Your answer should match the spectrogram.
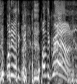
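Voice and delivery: high, laughing through the words. Real, not acted. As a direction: squeak it out while cracking up. Laughing hard at the image.

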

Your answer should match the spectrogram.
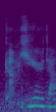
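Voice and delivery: whispered summons to a parent; secretive, hushed call; urgent whisper. Retold or imitated. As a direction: whisper so nobody outside hears. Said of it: "Like, I'm whispering".

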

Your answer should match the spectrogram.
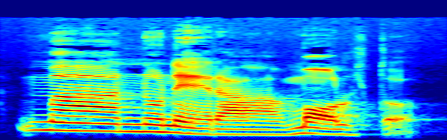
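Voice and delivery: usual speaking voice

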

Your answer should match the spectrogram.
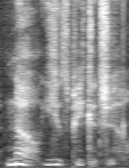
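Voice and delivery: whispered faraway voice, no tone; distant voice. Acted. Redoing the voice line as a distant whisper. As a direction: breathe it from far off. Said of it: "it's like a distant voice".

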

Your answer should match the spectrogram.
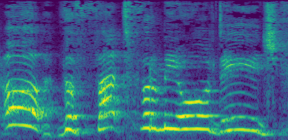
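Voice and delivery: high, slow, laughing Scottish voice; Scottish groundskeeper imitated, laughing; Scottish accent. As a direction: put on a Scots groundskeeper. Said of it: "groundskeeper is like".

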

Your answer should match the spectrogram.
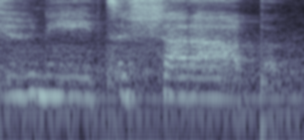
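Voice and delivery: slow, hushed whisper. Retold or imitated. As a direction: imitate a very calm, voiceless whisper. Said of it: "Like, I'm whispering".

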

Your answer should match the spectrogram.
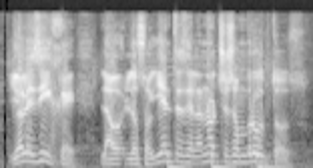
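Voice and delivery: hammed-up outburst at the audience; mock rant. Host rants at the listeners. (despotrica en broma contra los oyentes)

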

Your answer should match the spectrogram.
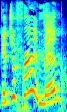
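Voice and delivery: high, laughing get your friend; half-laughing, pointed plea to collect his friend; pointed look in words. Retold or imitated. Silently urging stranger to act.

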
